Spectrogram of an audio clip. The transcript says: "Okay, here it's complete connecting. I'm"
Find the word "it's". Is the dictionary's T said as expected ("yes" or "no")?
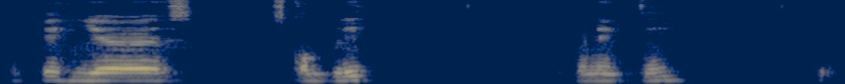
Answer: no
